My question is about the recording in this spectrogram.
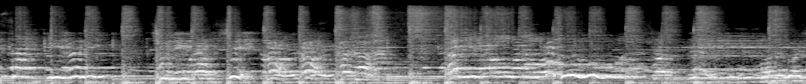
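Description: Small mixed choir of men and women singing a Korean gospel hymn in unison into handheld microphones, over amplified instrumental accompaniment with a steady beat.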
